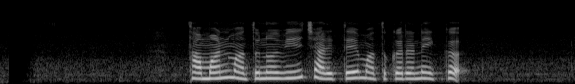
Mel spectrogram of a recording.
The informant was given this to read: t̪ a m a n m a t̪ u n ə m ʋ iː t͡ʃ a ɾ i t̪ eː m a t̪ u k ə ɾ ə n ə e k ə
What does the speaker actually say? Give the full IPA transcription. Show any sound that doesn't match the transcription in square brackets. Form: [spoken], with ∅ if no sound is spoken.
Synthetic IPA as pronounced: t̪ a m a n m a t̪ u n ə [∅] ʋ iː t͡ʃ a ɾ i t̪ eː m a t̪ u k ə ɾ ə n ə e k ə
